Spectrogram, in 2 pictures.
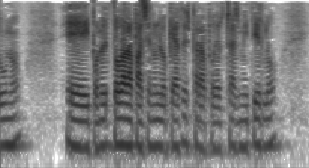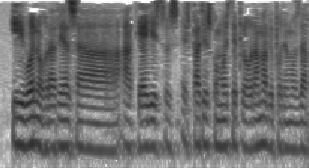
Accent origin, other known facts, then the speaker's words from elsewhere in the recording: Spain; now in Ecuador; Se puede notar por mi acento, sí.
